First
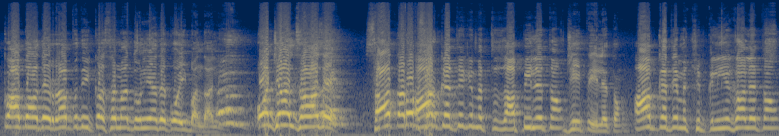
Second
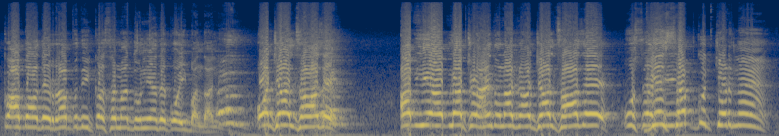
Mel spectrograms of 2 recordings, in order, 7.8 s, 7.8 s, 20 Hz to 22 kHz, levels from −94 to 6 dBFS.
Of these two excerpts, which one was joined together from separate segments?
first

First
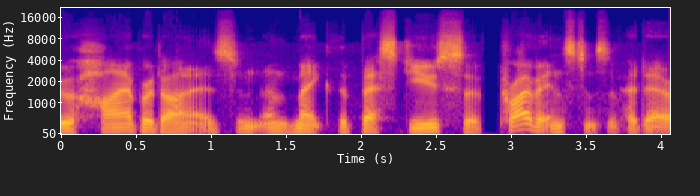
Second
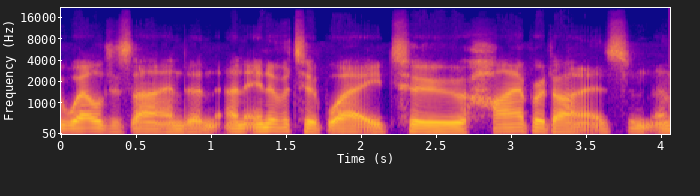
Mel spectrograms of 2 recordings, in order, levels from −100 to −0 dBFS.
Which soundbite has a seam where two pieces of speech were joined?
first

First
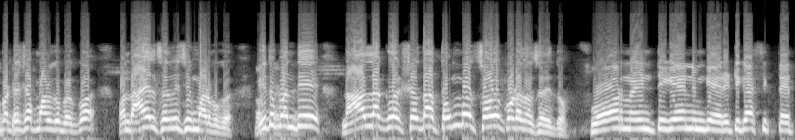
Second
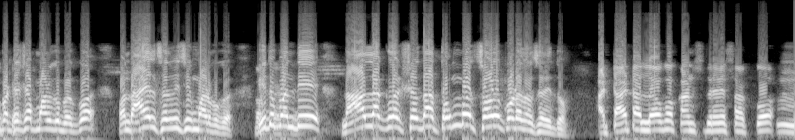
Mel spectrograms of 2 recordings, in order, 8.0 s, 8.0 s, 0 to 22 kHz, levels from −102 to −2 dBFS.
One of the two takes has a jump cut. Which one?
second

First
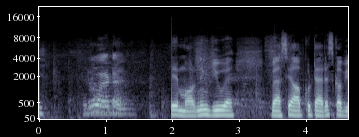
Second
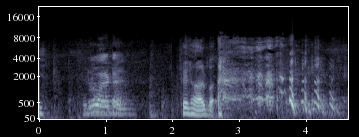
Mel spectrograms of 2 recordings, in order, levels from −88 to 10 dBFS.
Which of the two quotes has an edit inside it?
first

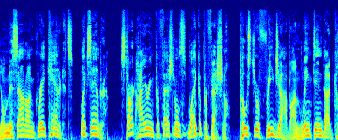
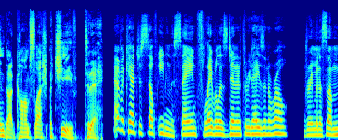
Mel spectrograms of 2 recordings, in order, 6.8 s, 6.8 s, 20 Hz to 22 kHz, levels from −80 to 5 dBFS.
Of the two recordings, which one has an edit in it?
second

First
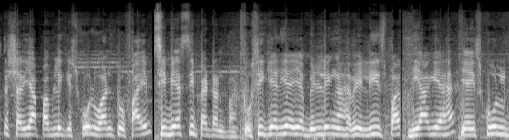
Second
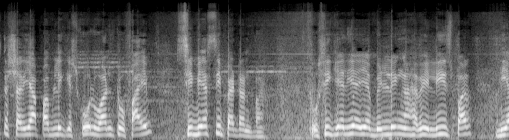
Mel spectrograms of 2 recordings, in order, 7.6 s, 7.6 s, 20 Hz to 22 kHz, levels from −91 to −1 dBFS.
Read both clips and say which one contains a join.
first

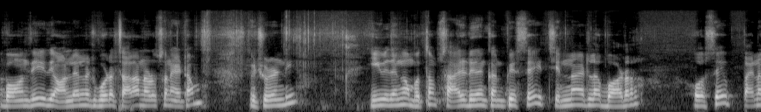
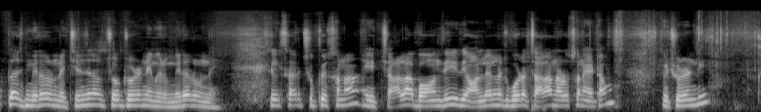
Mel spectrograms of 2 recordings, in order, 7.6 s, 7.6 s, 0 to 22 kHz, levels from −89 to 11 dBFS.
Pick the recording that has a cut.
second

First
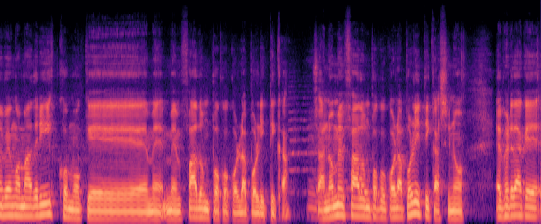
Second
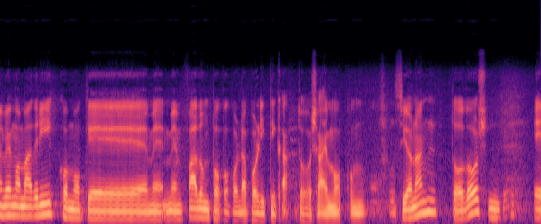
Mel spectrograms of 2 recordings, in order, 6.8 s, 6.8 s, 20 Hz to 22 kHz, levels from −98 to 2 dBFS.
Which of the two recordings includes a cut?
second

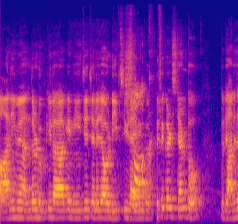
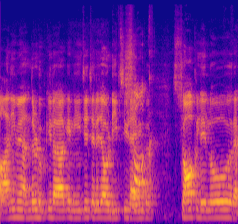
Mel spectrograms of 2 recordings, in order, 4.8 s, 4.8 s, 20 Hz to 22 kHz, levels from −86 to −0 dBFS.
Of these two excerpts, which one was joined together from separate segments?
first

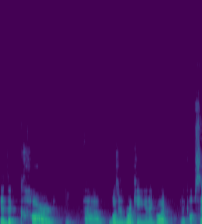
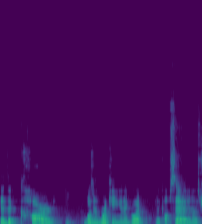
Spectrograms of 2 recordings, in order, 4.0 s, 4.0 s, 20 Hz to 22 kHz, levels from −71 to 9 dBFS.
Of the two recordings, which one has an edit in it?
second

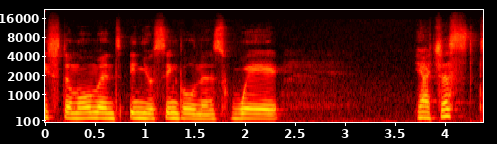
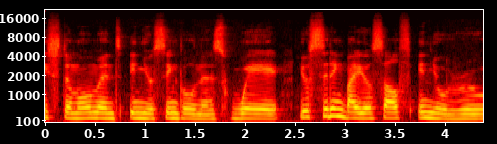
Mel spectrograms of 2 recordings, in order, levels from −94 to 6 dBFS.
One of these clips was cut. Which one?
second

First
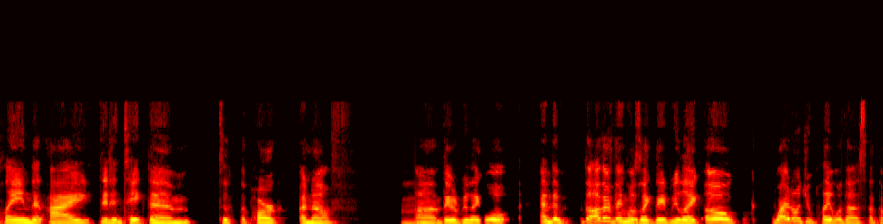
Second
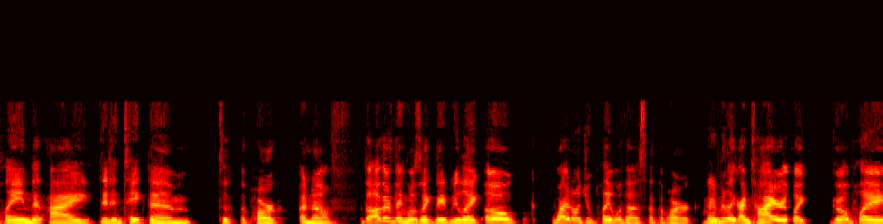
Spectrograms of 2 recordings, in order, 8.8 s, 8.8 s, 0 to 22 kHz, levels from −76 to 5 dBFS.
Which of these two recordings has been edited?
second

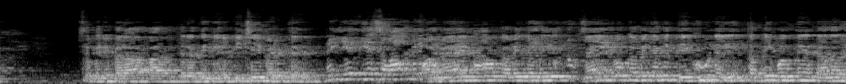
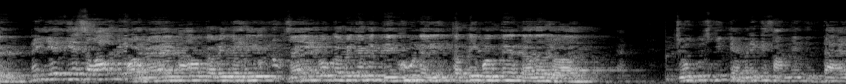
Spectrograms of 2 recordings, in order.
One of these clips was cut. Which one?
second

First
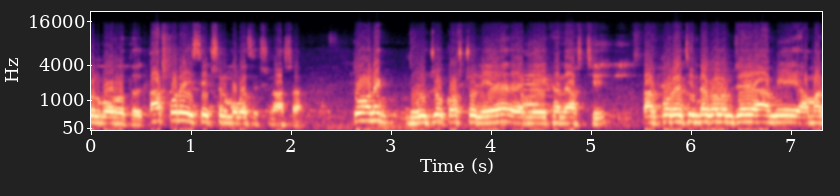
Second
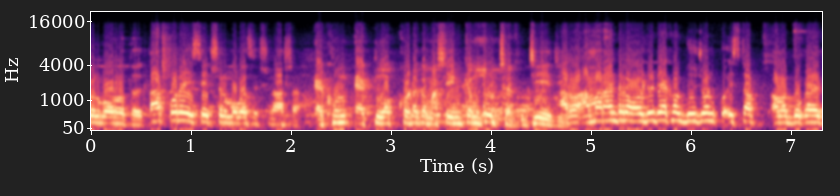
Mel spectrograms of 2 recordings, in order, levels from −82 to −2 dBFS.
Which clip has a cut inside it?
second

